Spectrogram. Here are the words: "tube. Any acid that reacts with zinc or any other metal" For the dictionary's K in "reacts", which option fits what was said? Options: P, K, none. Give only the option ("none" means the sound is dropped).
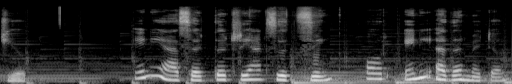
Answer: none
